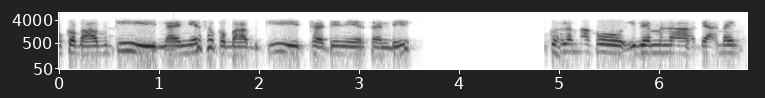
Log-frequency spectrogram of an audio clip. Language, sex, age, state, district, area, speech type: Telugu, female, 30-45, Telangana, Peddapalli, rural, conversation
